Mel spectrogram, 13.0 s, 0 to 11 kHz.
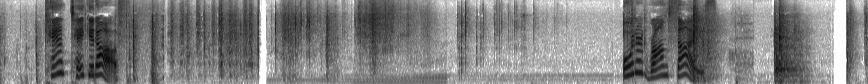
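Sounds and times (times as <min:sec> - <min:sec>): crinkling handling noise: 0:02.0 - 0:08.8
steady low hum: 0:04.0 - 0:09.8.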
